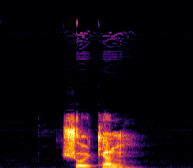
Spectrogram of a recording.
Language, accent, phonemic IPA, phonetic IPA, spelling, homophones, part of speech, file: German, Austria, /ˈʃʊltəʁn/, [ˈʃʊltʰɐn], schultern, Schultern, verb, De-at-schultern.ogg
- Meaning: to shoulder (to carry something on one's shoulders)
